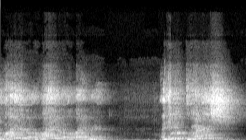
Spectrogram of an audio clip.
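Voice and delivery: high-pitched mock American biker; puzzled biker. Biker to the man he grabbed, as a mock American tough guy. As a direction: put on a biker suddenly struck by curiosity. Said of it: "he said".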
